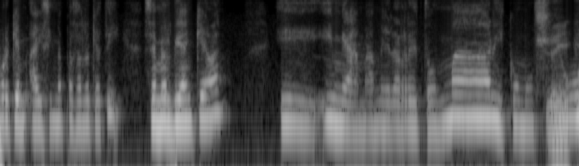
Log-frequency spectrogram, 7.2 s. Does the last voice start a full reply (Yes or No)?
Yes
